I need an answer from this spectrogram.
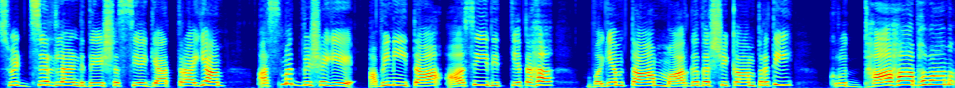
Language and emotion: Sanskrit, angry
